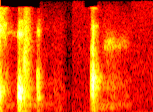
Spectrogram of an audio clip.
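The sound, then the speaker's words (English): A quick cluster of harsh coughs, then after a short pause a single rough throat-clearing cough trailing into a raspy rumble. No talking. “I got me going to cough.”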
